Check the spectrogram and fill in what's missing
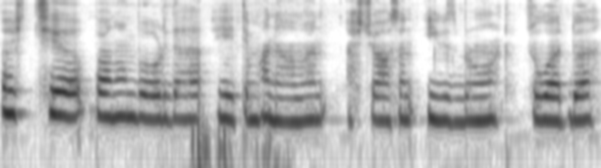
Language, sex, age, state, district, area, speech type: Kashmiri, female, 18-30, Jammu and Kashmir, Anantnag, rural, spontaneous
